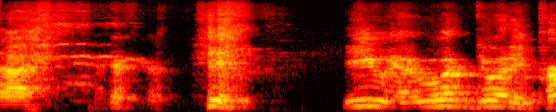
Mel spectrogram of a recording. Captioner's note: both chuckle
